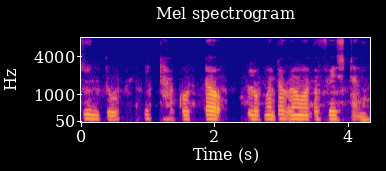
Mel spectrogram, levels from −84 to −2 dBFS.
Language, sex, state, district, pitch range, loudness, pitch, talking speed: Bengali, male, West Bengal, North 24 Parganas, 135-140 Hz, -22 LUFS, 140 Hz, 125 wpm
